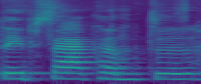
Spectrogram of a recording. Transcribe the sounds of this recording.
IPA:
tɐɪp ˈsɑːkɐnt

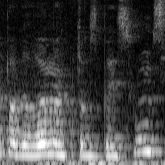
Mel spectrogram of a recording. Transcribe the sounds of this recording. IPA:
pɐɡɐlˠˈʋoːj mɐnʲ ˈtoːks bɐɪˈsuːms

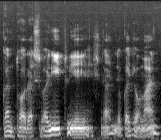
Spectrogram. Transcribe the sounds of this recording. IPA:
kɐnˈtuɔrɐs ʋɐˈlʲiːtʊjɛ ɪʃˈlˠɐɪdoːʊ kɐt jɛʊ ˈmɐnʲ

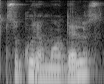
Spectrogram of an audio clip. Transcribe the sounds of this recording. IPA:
sʊˈkuːrʲɛ ˈmoːdʲɛlʲʊs

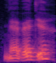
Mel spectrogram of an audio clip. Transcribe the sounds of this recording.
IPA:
ˈnʲæːʋʲɛdʲeː

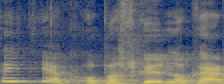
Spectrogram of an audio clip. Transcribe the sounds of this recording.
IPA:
tɐɪ ˈtʲiɛk oː pɐsˈkʊɪ nʊ ˈkɑː

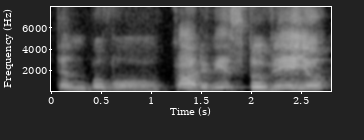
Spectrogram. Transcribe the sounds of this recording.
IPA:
ˈtʲɛn ˈbʊʋoː ˈkɐrʲʋʲeːs stoːˈʋʲeːjʊ

